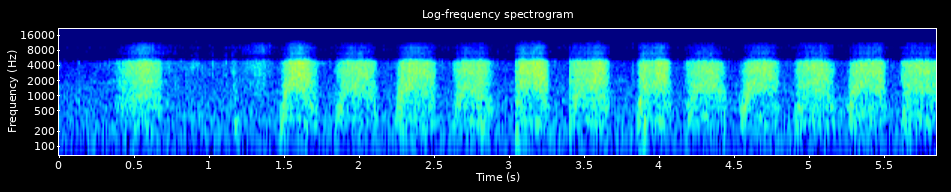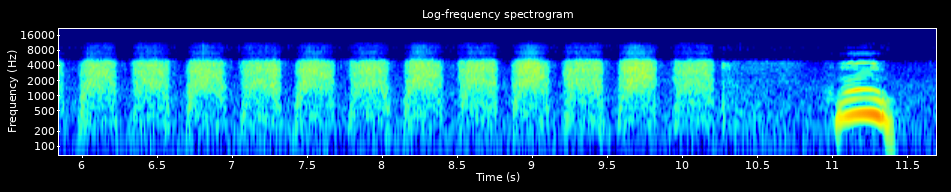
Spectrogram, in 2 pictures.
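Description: Survival wire saw rasping through a half-rotten tree trunk in steady back-and-forth strokes, a little over two a second, stopping about ten seconds in. About a second later a short call rises and falls in pitch, louder than the sawing.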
